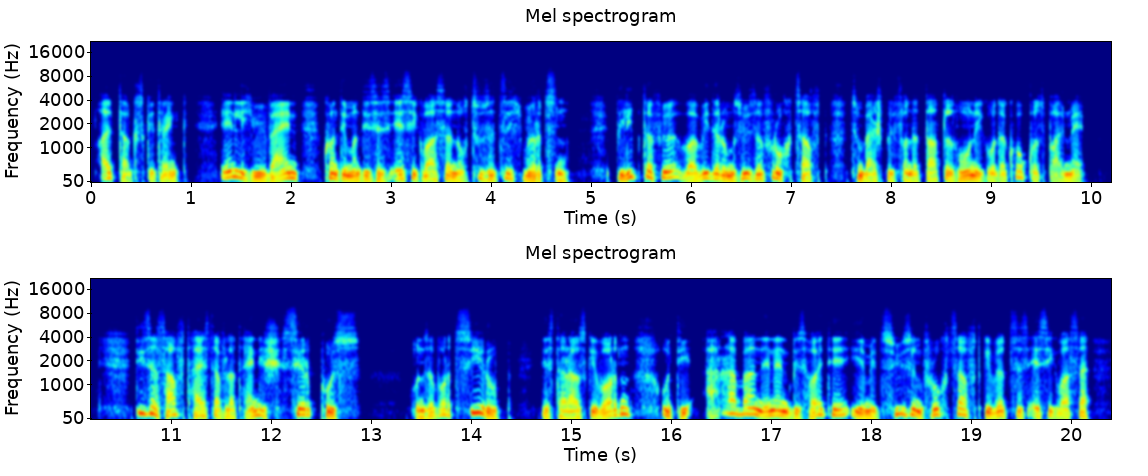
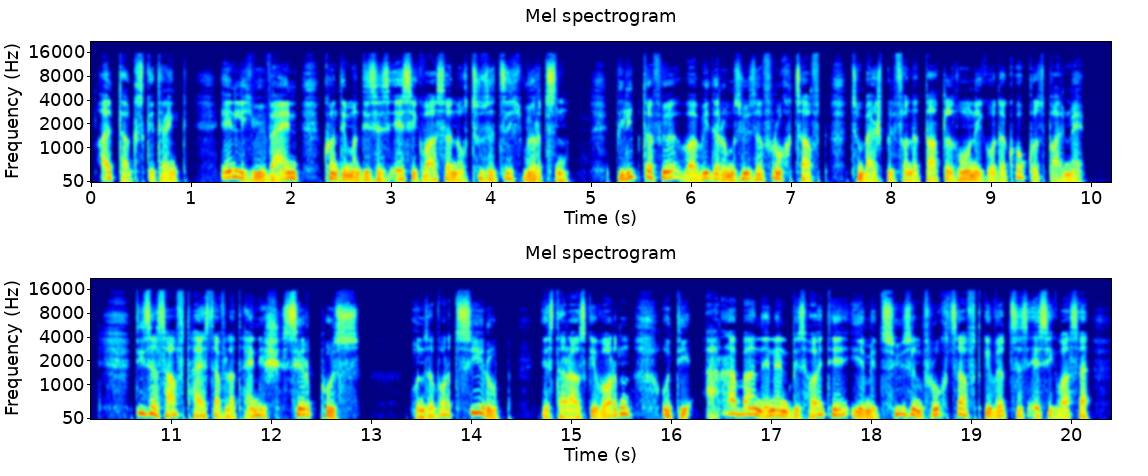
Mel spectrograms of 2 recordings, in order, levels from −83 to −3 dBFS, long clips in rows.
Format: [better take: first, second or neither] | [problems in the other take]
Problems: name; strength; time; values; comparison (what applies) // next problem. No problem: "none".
second | muffled; very; fading above 3.5 kHz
